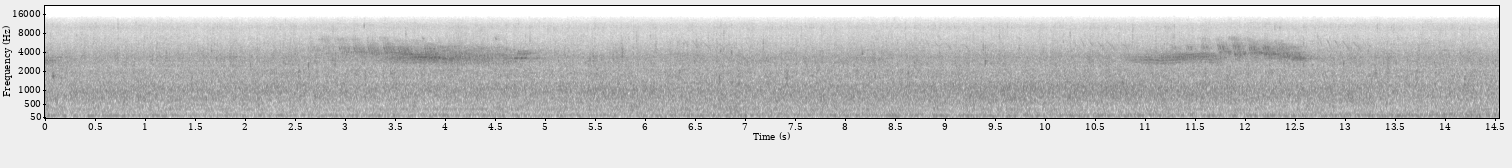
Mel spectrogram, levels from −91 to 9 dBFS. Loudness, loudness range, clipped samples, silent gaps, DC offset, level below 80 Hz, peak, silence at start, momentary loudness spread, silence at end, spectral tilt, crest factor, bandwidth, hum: -35 LUFS; 5 LU; under 0.1%; none; under 0.1%; -64 dBFS; -18 dBFS; 0 s; 8 LU; 0 s; -1.5 dB/octave; 20 dB; 16 kHz; none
